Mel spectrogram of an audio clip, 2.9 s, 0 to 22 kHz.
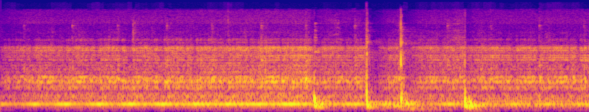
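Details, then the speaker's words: Warburton Franki WF 2 E timeswitch after cleaning, motor now unloaded and free to move: small motor's steady even hum with a few light handling clicks, running faster and freely, healthy; sounds slightly dry, may need greasing. "the motor sounds like it's going much faster so i think i was um putting a bit of stress in the motor"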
